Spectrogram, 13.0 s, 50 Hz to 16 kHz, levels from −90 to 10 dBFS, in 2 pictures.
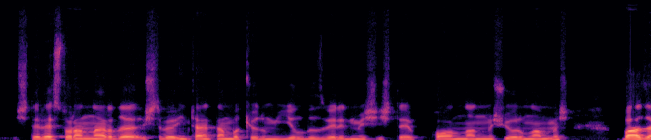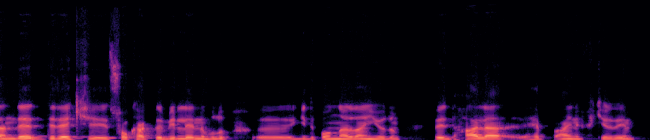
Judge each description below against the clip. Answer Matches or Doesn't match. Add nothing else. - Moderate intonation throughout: Matches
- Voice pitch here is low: Matches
